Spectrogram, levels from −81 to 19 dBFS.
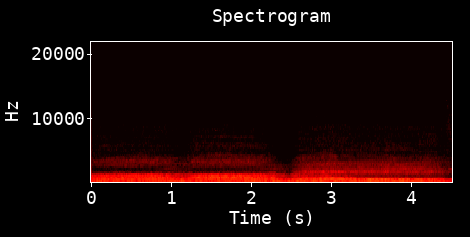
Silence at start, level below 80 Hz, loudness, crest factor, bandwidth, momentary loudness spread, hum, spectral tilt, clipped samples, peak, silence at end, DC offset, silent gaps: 0 s; -64 dBFS; -40 LUFS; 14 dB; 12.5 kHz; 3 LU; none; -7 dB/octave; under 0.1%; -26 dBFS; 0 s; under 0.1%; none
